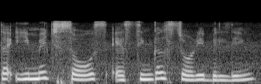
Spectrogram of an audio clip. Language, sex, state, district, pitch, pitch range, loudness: English, female, Arunachal Pradesh, Lower Dibang Valley, 230 Hz, 210-255 Hz, -11 LUFS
